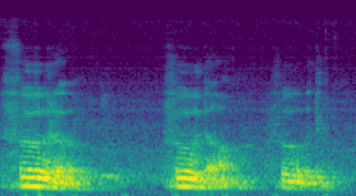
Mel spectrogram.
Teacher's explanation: in most cases your pronunciation like fool or food is too low and forward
